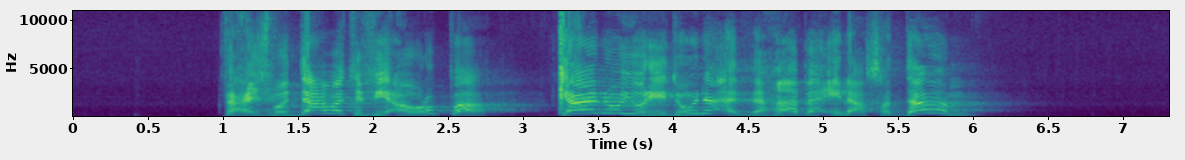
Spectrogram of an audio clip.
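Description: A middle-aged man speaks emphatically into a close microphone.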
